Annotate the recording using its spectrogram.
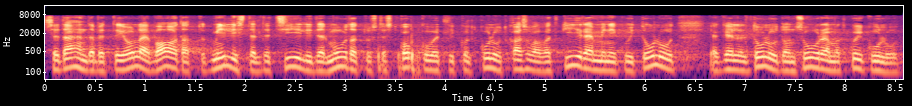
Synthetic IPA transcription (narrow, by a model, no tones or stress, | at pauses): se̞ːt̪æɦænd̪̥ɑbe̞t̪ːe̞jo̞le̞vɑːd̪̥ɑt̪ːˑud̪̥milːist̪e̞ld̪e̞t̪siːlid̪̥e̞lmuːd̪̥ɑt̪ːˑust̪e̞st̪ko̞kːuvɤt̪ˑlikːult̪̚kulud̪̥kɑsvɑvɑd̪̥kiːɾe̞minikujt̪ulud̪̥ | jɑ̰ke̞lːe̞lt̪ulud̪o̞nsuːɾe̞mɑd̪̥kujkulud̪̥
